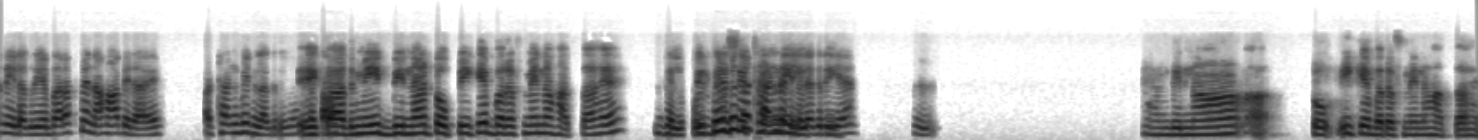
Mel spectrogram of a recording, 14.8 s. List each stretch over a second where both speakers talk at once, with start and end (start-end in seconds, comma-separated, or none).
7.0-8.4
